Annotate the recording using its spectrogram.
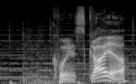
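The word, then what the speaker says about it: Skadi: And we're going to be doing a free turn kill against Kirschtaria Wodime with the double coin Skaya, because apparently that's how she pronounced it. I was calling her Coin Shaka, but yeah, we're going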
